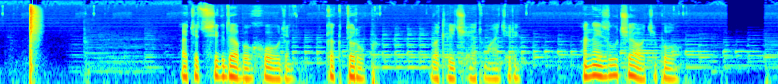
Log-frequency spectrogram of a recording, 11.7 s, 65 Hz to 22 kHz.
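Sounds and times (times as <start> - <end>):
single sharp loud slap: 0.4 - 0.7
speech: 2.7 - 5.7, 6.5 - 7.9, 8.7 - 10.3.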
